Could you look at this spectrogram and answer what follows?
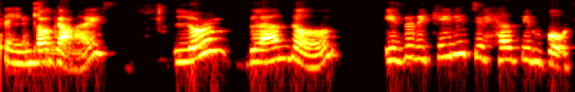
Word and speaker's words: Blundell: And today I have Lauren Bando again. Please correct me if your last name I pronounced correctly. Blundell.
